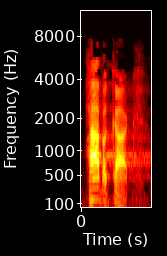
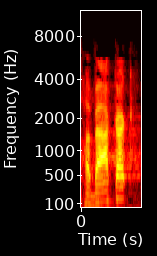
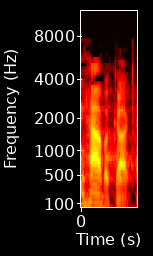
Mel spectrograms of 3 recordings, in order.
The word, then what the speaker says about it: Habakkuk: Emphasis on the first syllable. Not Habakkuk. A lot of people do. I'm going Habakkuk, and I have no reason whatsoever for doing it.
